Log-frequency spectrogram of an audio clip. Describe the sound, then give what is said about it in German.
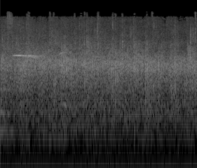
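An audience claps steadily as applause for God, a dense wash of many hands that holds at an even level from start to finish without a clear build or fade. “Applaus für Gott.”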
